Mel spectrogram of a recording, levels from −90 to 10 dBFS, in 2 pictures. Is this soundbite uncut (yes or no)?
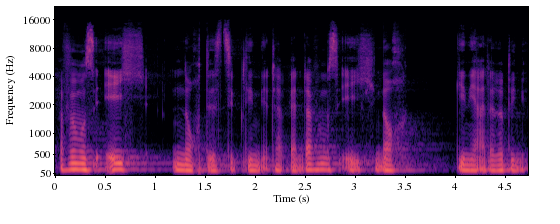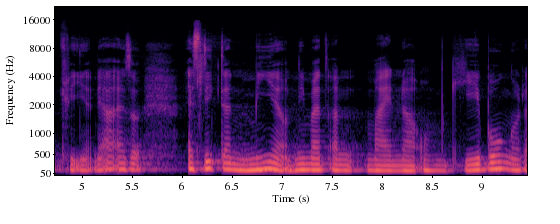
yes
